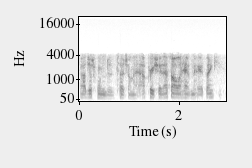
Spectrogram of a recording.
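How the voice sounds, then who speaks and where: A man's voice: mid-range voice, little pitch movement, rapid-fire, slightly rough. A man speaking as a council member, putting questions in a budget meeting. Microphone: conference call. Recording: thin, tinny phone line.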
